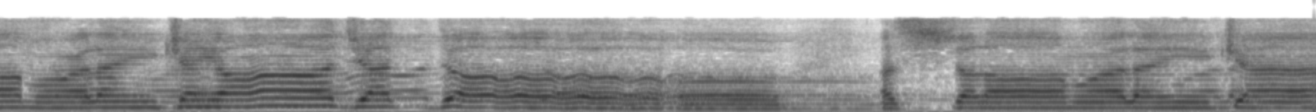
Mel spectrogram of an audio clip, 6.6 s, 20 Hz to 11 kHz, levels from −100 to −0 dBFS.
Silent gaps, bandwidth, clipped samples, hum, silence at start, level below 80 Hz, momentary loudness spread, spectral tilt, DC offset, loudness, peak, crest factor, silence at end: none; 6.6 kHz; under 0.1%; none; 0 s; -64 dBFS; 6 LU; -5 dB/octave; 0.5%; -27 LUFS; -12 dBFS; 14 dB; 0 s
